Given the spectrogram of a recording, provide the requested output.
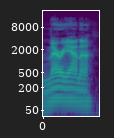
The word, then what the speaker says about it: Marianne: Uh, Mariana is how I say it and it's just comes naturally to me.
